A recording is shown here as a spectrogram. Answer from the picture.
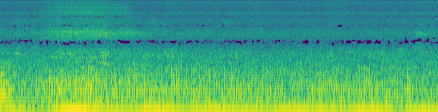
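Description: Kitten purring close to the microphone: a steady low rumble.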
